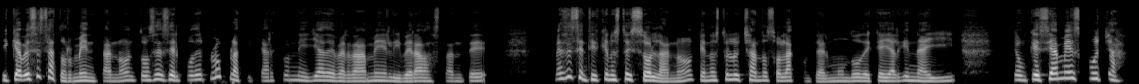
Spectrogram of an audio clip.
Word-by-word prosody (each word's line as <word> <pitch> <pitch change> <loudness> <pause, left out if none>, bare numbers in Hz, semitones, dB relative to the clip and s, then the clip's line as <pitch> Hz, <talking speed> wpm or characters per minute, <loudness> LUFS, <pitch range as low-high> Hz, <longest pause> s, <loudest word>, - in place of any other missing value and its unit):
y 195 - -3
que - - +5
a 215 - +8
veces 290 - +4
se 310 - +4
atormentan, 160 - -1
¿no? 175 +4 -2
Entonces, 200 +4 -2
el 205 -3 +4
poderlo 225 - -2
platicar 175 - -5
con 205 +1 -8
ella 190 +1 -1
de 175 -2 +1
verdad 155 -1 +1
me 175 +1 -1
libera 150 -1 0
bastante, 155 +2 -6 0.7
me 255 - -2
hace 355 - +2
sentir 225 - +1
que 235 - 0
no - - +4
estoy 215 +2 +2
sola, 180 -10 +4
¿no?, 155 +10 -4
que 185 - -2
no 190 - 0
estoy 225 +4 -2
luchando 195 -4 0
sola 175 +1 0
contra 145 -4 -8
el 135 - -3
mundo, 155 +2 -3
de 155 -2 0
que 165 - -3
hay 160 - +2
alguien 175 +3 -1
ahí, 155 +3 -1 0.6
que 220 - -3
aunque 210 +2 +5
sea 255 +4 +6
me 285 +2 +4
escucha. 270 - -1
180 Hz, 230 wpm, -23 LUFS, 155-215 Hz, 0.7 s, a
